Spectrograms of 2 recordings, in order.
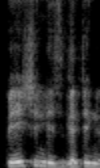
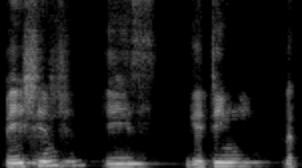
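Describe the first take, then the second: First: The words run together without pauses. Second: There is a pause between each word.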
